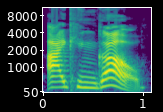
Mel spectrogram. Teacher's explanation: The n sounds like the ng sound.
